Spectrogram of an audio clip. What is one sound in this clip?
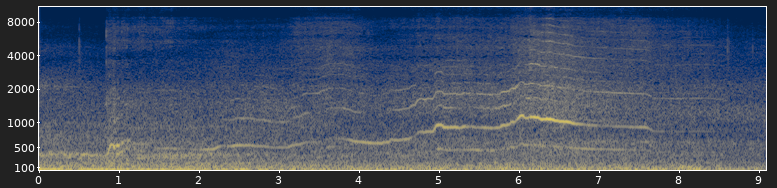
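A small model boat motor whines across the water, rising in pitch and then fading.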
